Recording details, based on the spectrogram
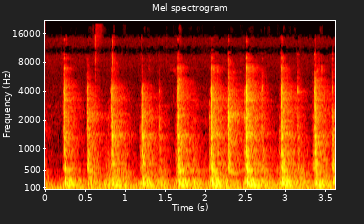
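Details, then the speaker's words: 2006 Harley-Davidson Softail Springer, front wheel off, fork rocked by hand: sharp clunks about twice a second; neck bearing feels okay; worn fork bushing. "it is completely beat to hell that is not can you hear that that bushing is completely completely worn out"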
